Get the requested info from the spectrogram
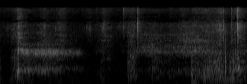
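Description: Faint breathing: two drawn-out breaths, the first about a quarter second in and the second starting just past halfway.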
